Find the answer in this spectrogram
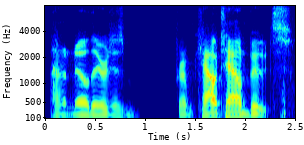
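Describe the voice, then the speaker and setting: A man with a low, deep voice that still rings bright and forward. He chats and spins stories on morning radio with an easy laugh, and the sound is close and dry. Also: moderate pace, dry recording. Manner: chatty storyteller, laughs often. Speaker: radio show co-host. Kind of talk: casual morning radio banter.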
